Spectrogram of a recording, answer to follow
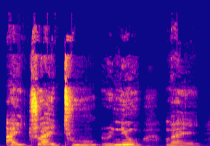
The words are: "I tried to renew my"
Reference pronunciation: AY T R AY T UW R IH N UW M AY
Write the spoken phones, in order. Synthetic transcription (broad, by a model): AY T R AY T UW R IH N UW M AY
